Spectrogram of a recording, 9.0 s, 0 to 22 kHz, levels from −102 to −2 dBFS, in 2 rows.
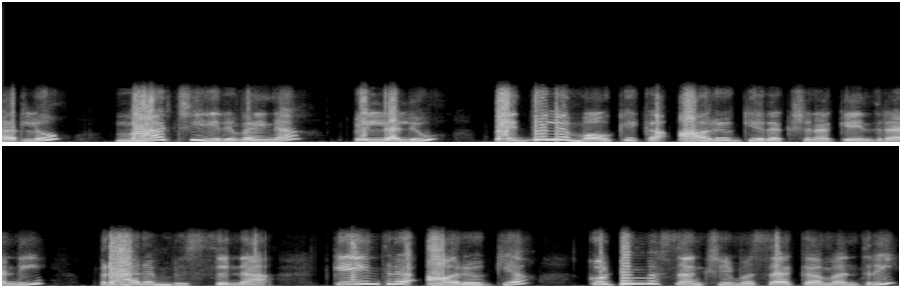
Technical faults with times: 0.00-8.98 integer overflow
1.17-1.43 lost packet rebuilt from error correction
2.15-2.17 lost packet rebuilt from error correction
2.19-2.27 short concealed packet loss
2.97-2.99 lost packet rebuilt from error correction
7.95 lost packet rebuilt from error correction

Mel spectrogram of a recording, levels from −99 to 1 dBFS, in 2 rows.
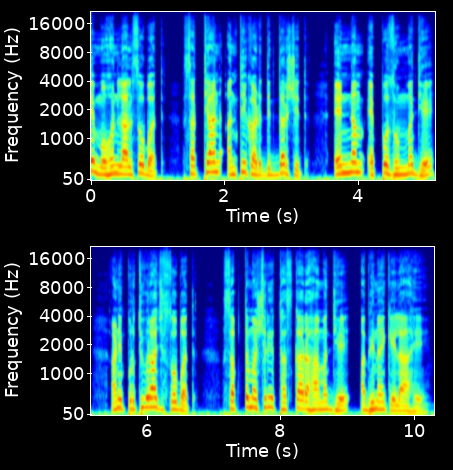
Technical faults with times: none

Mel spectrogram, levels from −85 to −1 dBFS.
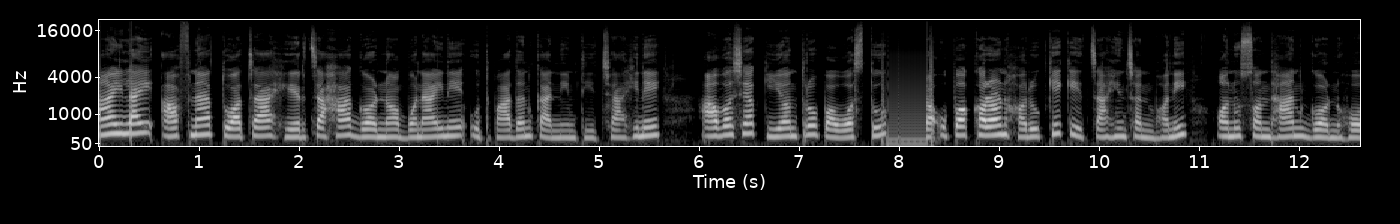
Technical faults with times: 0.30 repeated buffer
3.38 repeated buffer
7.81-8.33 intermittent contact
7.98 repeated buffer

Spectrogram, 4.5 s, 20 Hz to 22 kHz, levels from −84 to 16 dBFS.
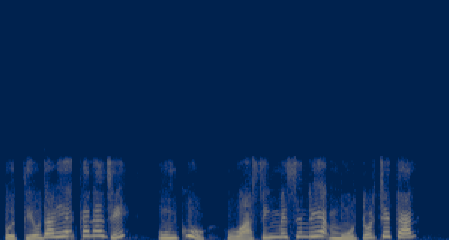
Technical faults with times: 0.00-4.50 Speex codec
0.67-0.74 VoIP packet loss concealed by the speech codec

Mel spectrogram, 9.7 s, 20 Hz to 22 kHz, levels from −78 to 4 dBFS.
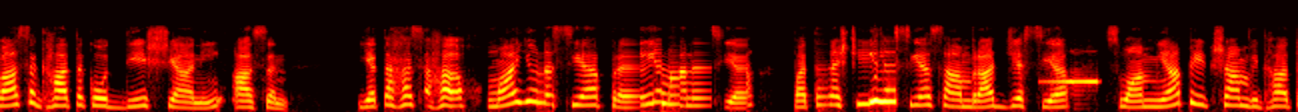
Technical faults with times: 3.17-4.16 repeated packet loss (robotic sound)
4.52-7.18 repeated packet loss (robotic sound)
7.79-8.27 loudspeaker feedback squeal

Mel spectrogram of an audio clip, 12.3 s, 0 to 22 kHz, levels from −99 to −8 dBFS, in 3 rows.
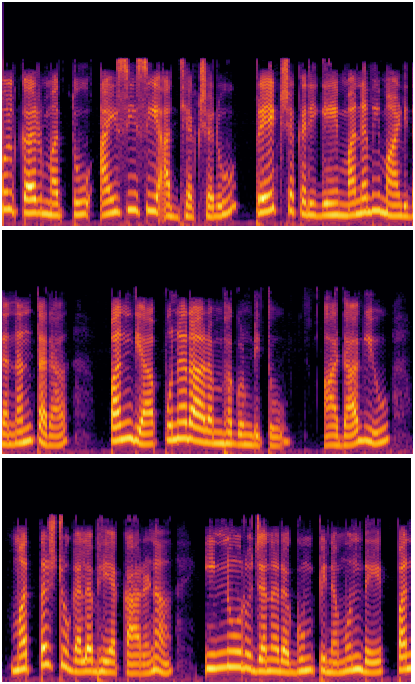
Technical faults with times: none

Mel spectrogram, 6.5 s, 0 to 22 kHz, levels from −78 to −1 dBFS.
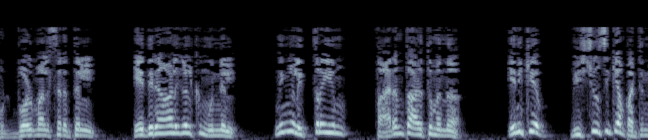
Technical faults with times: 0.00-6.48 Vorbis compression
5.06 pre-echo

